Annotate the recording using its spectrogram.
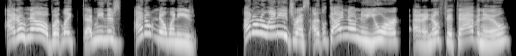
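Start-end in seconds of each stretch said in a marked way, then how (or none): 0.1-5.0 exasperated. Real, not acted. Exasperated over the address.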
